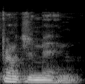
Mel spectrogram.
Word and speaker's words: Jamin: It's pronounced Jamin. Like Jamin. Benjamin without the Ben.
